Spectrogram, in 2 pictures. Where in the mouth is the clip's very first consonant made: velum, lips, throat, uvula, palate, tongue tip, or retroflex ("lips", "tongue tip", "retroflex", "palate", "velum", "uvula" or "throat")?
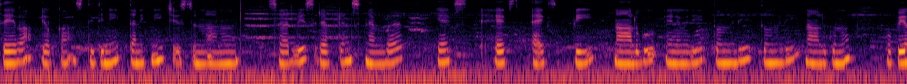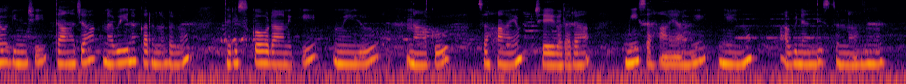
tongue tip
